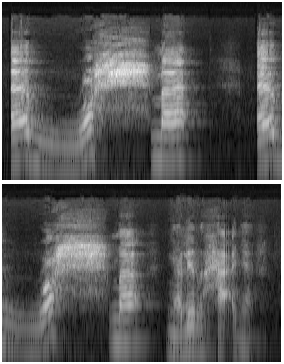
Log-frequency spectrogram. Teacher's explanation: tipiskan huruf ha setelahnya seraya memberikan sifat hamas pada huruf ha, ngalir nafas.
